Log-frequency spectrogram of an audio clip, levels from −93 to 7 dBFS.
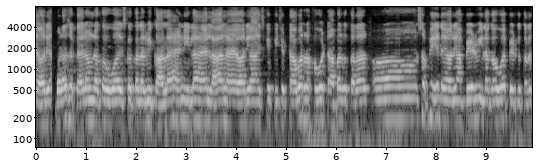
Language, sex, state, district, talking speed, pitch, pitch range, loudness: Hindi, male, Bihar, Araria, 240 wpm, 175 Hz, 170-180 Hz, -19 LUFS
